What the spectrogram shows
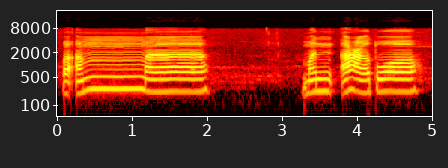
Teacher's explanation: تو حروف حلقی میں سے جب کوئی حرف آ جائے نون ساکن کے بعد تو اس وقت اظہار ہوتا ہے، تو ہم نے نون کی آواز کو ظاہر کرتے ہوئے پڑھا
